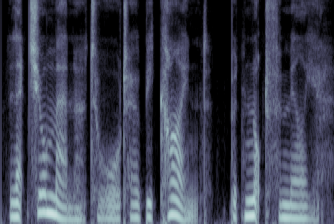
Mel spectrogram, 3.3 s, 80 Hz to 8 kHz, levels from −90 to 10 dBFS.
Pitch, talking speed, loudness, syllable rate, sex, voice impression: 175 Hz, 180 wpm, -17 LUFS, 4.8 syllables/s, female, very feminine, slightly young, very thin, slightly relaxed, powerful, bright, soft, very clear, fluent, slightly raspy, cute, intellectual, very refreshing, sincere, slightly calm, friendly, reassuring, very unique, slightly elegant, slightly wild, sweet, lively, slightly strict, slightly intense, slightly sharp, slightly light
